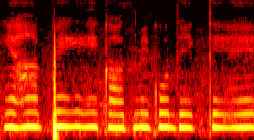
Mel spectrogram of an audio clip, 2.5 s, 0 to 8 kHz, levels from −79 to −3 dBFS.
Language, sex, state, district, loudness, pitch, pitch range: Hindi, female, Odisha, Khordha, -22 LUFS, 290 Hz, 285-300 Hz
